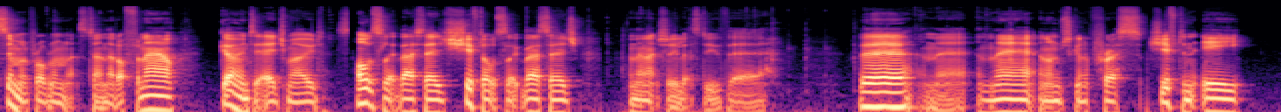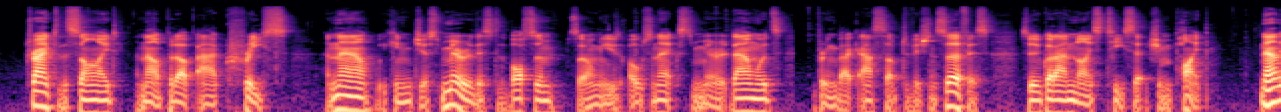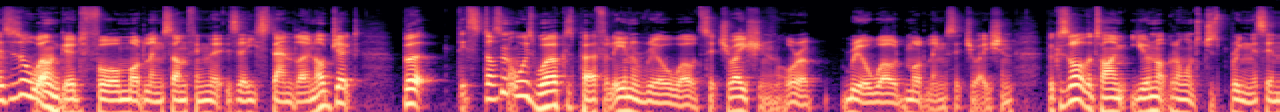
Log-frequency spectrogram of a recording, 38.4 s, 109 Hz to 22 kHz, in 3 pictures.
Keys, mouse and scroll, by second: 0.0 shift+z, 0.2 scroll down 1, 0.3 middle click, 1.3 click, 1.6 scroll up 1, 2.5 Tab, 3.2 alt+click, 3.2 click, 3.8 shift+middle click, 4.8 alt+shift+click, 6.4 alt+shift+click, 6.4 click, 7.4 alt+shift+click, 7.8 middle click, 8.2 shift+middle click, 9.1 shift+click, 9.7 click, 11.7 shift+e, 13.6 click, 15.1 Tab, 15.8-16.2 scroll down 1, 16.6 shift+middle click, 16.8 middle click, 19.0 alt+x, 19.9 click, 20.9 click, 22.6 scroll down 1, 22.9 middle click, 25.4-26.4 scroll down 1, 26.4 scroll down 1, 27.3 middle click, 31.6 shift+middle click, 32.2 middle click, 35.6 middle click.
